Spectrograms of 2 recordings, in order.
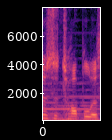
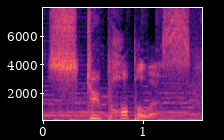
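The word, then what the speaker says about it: Sootopolis: I was a kid, I actually pronounced this place Stupopolis. I don't know why, I just did. This was always Stupopolis City for me.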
